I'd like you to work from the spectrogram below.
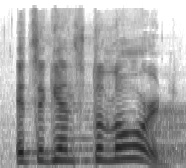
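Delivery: "Lord" high and drawn out; slow, high punch on "against the Lord"; emphatic rebuke. Acted. Moses correcting the grumbling people, high drawn-out stress on "Lord".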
